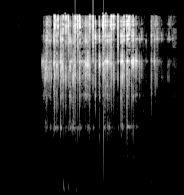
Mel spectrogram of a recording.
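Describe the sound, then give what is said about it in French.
A small bell shaken rapidly as a transition, giving a bright, jangling metallic clatter that lasts under two seconds and then stops, with no voices. “C'est toutes tes transitions, tu vas les faire avec la cloche.”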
